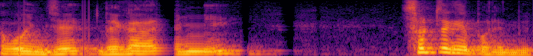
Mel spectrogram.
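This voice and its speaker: In a room with audible echo, a man with a dark, mellow tone talks at a medium pitch with lively intonation. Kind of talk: sermon. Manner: fast; animated.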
